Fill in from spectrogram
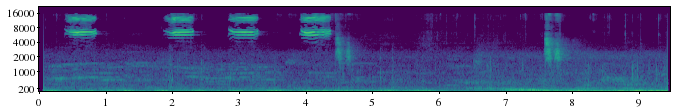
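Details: Tropical mockingbird at a nest with two chicks in a garden tree, Trinidad and Tobago; a parent is heard calling the chicks at the end. Four thin, very high squeaky calls about a second apart, with wind rumble and clicks.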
